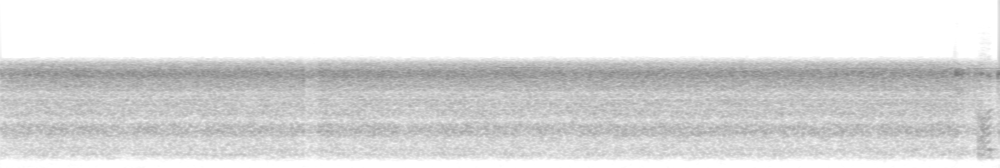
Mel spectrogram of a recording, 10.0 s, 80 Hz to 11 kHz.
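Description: Steady, even hiss of shortwave band noise from a Tecsun PL-330 receiver in upper-sideband mode on the 20-metre amateur band, the open channel between transmissions, with no readable voice above it. A voice starts again at the very end.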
